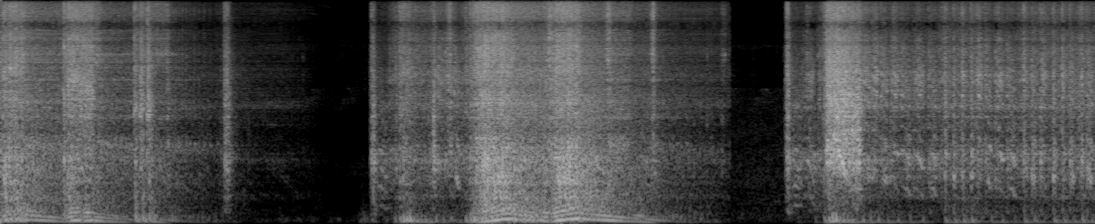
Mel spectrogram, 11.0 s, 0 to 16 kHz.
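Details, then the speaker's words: 1984 Volvo 244 GL pulled from the woods, converted from fuel injection to a carburetor, temporary exhaust: engine cranks and catches in bursts, cutting out each time the starter is released; owner suspects starter grounding or bad wiring. "It's like it's not. Every time I let off the starter, it is not staying running."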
